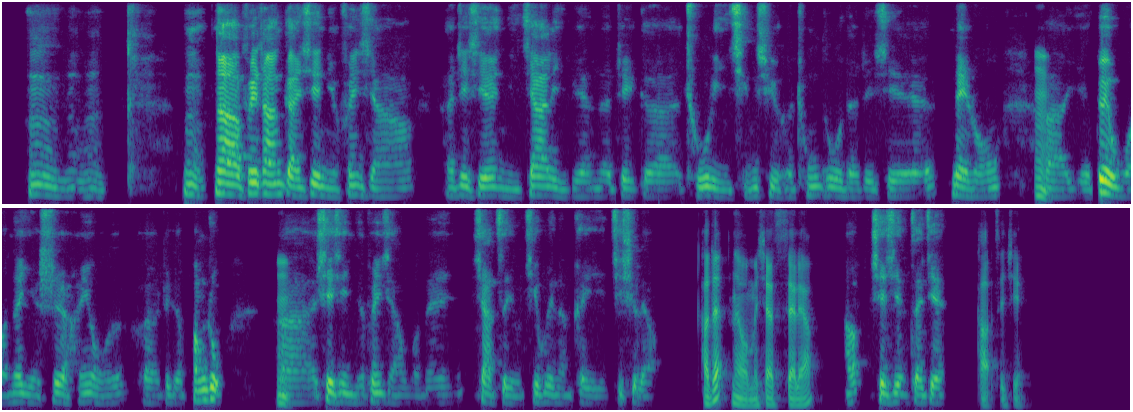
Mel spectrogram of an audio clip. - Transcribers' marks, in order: none
- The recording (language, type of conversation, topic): Chinese, podcast, 在家里如何示范处理情绪和冲突？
